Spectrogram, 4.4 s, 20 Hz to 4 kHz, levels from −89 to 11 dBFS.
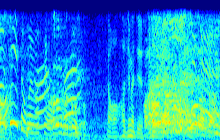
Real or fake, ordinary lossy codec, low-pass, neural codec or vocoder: real; none; 3.6 kHz; none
